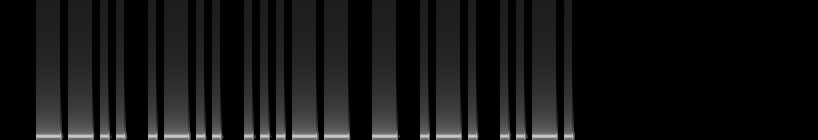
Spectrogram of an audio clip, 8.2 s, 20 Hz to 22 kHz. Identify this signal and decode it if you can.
Morse code, heard as a keyed tone, about 15 wpm, 700 Hz. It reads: ZL3TRF
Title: DXCC-100 Call Signs - 6 Characters - 15wpm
